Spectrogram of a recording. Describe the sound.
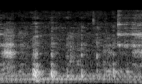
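Chopsticks clinking against a bowl while someone eats Indomie instant noodles, a few light, sharp clicks spaced irregularly over a soft, steady background.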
